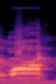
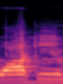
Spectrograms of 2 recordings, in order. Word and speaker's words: Walk: And my man Tom Walk, that's Walk, not Walkie, not Walker, the E is silent, general manager of this here place, Stevens Rubber Stamp Sign Company.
